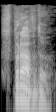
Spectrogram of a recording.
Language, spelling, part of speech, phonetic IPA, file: Russian, вправду, adverb, [ˈfpravdʊ], Ru-вправду.ogg
- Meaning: really, indeed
